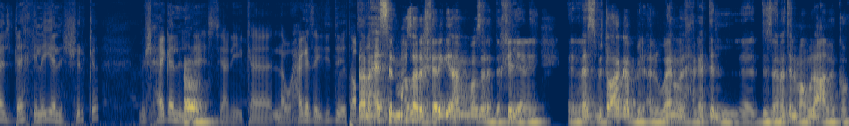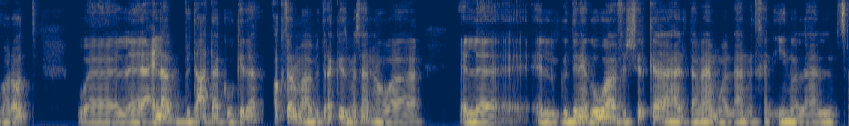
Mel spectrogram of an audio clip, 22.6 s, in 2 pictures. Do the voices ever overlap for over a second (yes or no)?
yes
